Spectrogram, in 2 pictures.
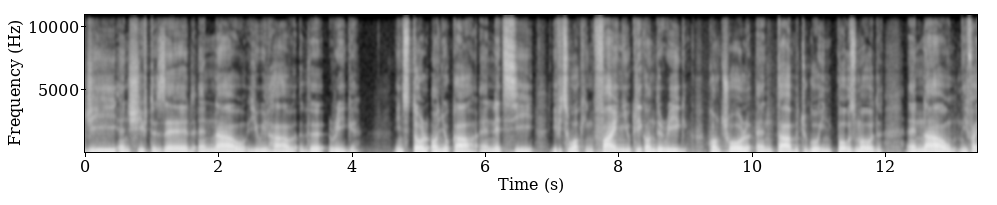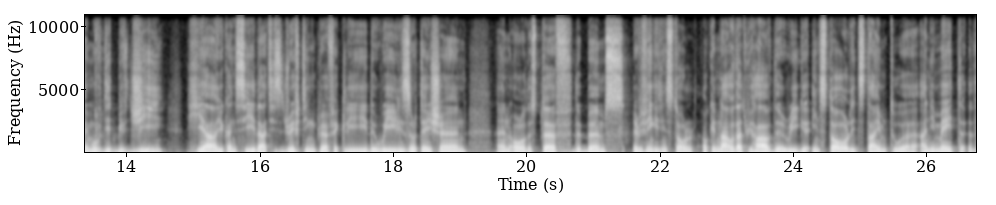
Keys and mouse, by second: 0.3 shift+z, 1.6 KP_Decimal, 2.5 click, 3.3 middle click, 4.1 middle click, 6.0 middle click, 8.4 click, 9.0 middle click, 10.3 ctrl+Tab, 11.8 middle click, 12.2 click, 12.6 click, 13.6 g, 16.9 Escape, 19.0 click, 20.2 g, 21.5 Escape, 22.0 middle click, 24.4 middle click, 25.8 middle click, 26.5 middle click.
